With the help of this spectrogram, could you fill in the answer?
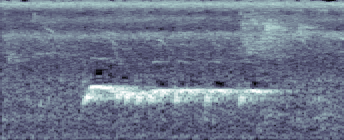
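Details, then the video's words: Lively local zebra dove with an unusual voice: a single level cooing phrase about one second long, slightly rough and trilled at the start, then fading, over fairly strong background noise. "PERKUTUT LOKAL GACOR SUARA ANTIK"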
